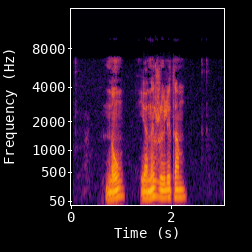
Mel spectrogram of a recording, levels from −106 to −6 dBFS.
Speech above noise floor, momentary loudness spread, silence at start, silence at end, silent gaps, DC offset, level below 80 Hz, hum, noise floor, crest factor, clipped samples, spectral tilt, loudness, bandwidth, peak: 43 dB; 12 LU; 0.7 s; 0.8 s; none; under 0.1%; -50 dBFS; none; -69 dBFS; 20 dB; under 0.1%; -6.5 dB/octave; -28 LUFS; 7.2 kHz; -10 dBFS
